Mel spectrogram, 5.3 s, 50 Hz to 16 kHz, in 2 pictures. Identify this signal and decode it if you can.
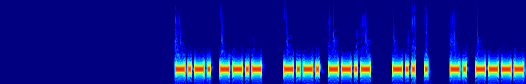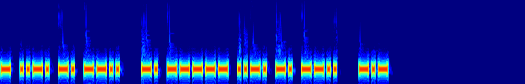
Morse code, heard as a keyed tone, about 77 wpm, 700 Hz. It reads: CQ CQ DE N0FNZ N0FNZ K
